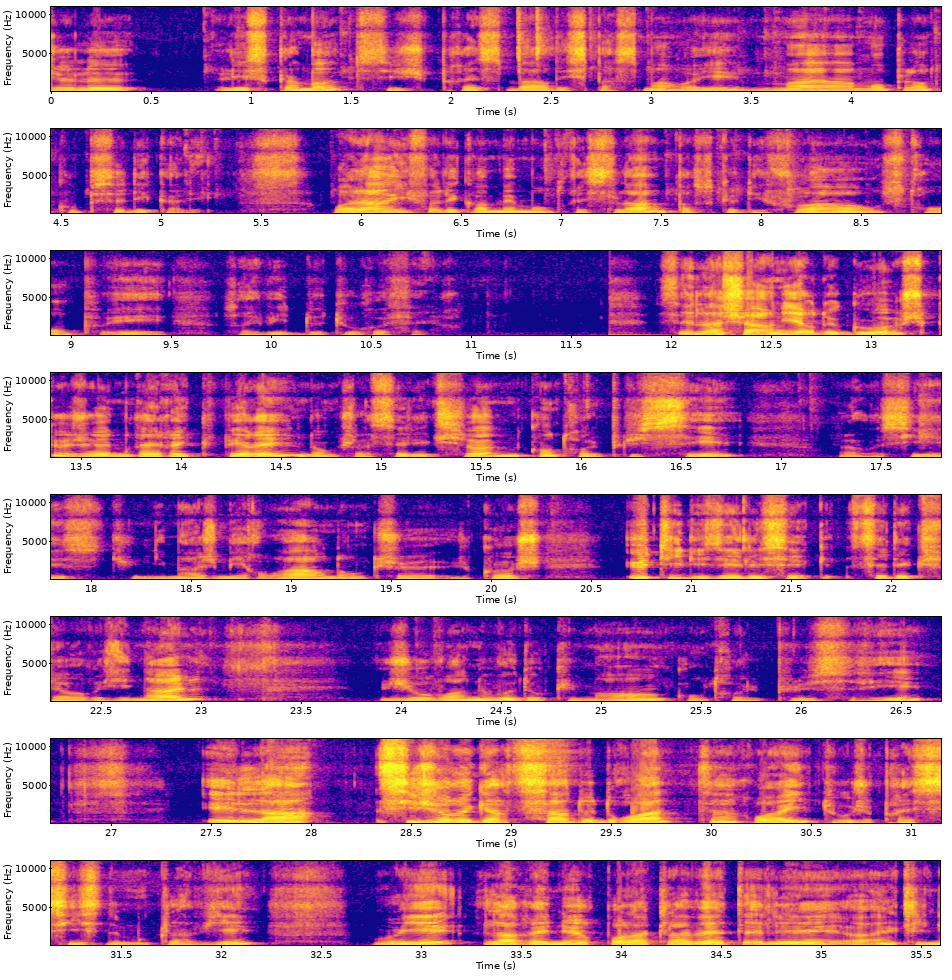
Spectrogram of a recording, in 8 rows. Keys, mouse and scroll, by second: 0.1 click, 1.6 click, 2.3 space, 2.9-6.9 drag, 7.2 scroll up 1, 7.9 right click, 8.7 click, 9.8 click, 12.8 click, 14.3 click, 15.8 ctrl+c, 21.6 click, 24.6 click, 25.6 ctrl+v, 26.7-27.4 ctrl+right drag, 29.1 click, 31.1 KP_3, 32.0-33.3 drag, 34.4-35.1 drag.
